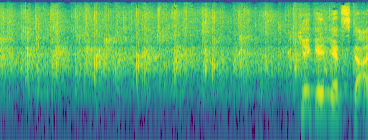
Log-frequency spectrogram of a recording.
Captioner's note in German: Beifall AfD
